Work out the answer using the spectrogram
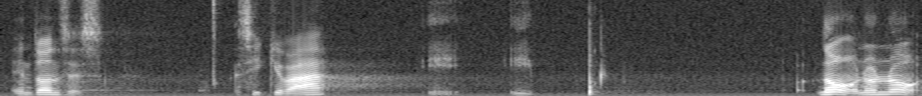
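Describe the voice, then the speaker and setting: A man's voice: mid-range voice, long reverb tail. Chatty man retelling a myth. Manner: animated, chatty, full of fillers. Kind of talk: casual storytelling.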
